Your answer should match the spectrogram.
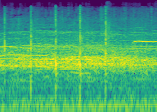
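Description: A crowd applauds and cheers at an Umoja celebration, with sharp claps and brief whoops rising over a steady, busy wash of voices, loud and close throughout.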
